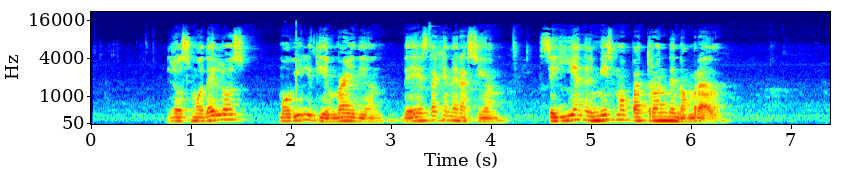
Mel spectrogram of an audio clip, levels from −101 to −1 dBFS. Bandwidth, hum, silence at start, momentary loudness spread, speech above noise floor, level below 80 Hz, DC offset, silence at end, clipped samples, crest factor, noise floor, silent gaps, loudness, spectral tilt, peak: 11 kHz; none; 0.75 s; 9 LU; 38 dB; -58 dBFS; under 0.1%; 1 s; under 0.1%; 16 dB; -57 dBFS; none; -20 LUFS; -6 dB/octave; -4 dBFS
